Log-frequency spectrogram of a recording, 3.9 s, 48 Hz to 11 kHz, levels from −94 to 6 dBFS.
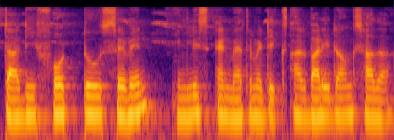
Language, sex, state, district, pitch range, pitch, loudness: Bengali, male, West Bengal, Paschim Medinipur, 120-130 Hz, 125 Hz, -16 LUFS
